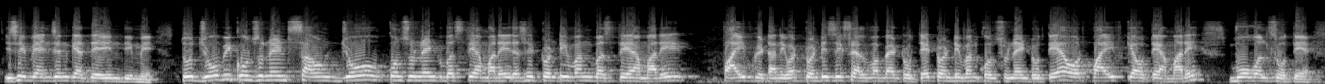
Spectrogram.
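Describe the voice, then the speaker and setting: High-voiced man teaching, asking and answering himself. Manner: asks questions and answers them himself, repeats key points. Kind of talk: classroom grammar lesson.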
